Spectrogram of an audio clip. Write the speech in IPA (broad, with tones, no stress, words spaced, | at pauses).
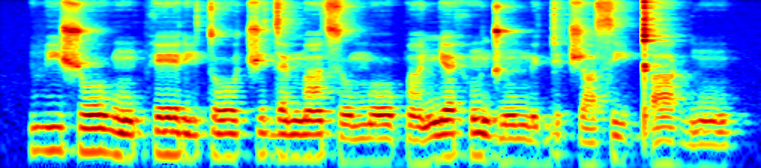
βi˦ʃoː˦βũ˨pʰeː˦ ɾi˨toː˦t͡ʃɪ˦dɛ˦ mã˦sʊ˨ moː˨pã˨ ɲɛ˦hũ˦d͡ʒũ˨ mɪ˨ɡɪ˦t͡ʃa˨si˦˨ kʼa˦ ɡ͡bũ˨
